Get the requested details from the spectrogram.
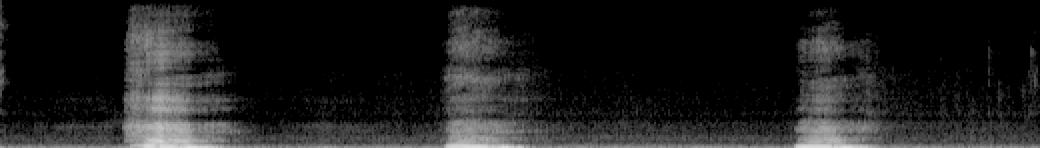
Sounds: Sigh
